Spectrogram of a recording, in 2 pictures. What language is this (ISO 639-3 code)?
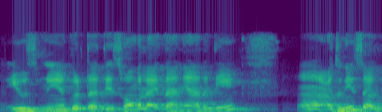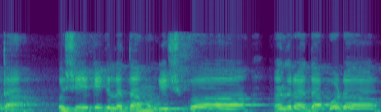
kok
